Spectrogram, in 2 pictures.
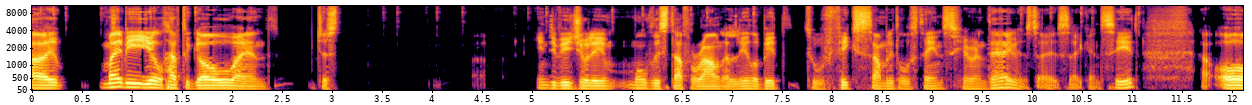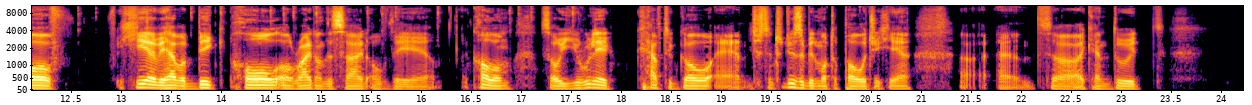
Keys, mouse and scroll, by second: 0.0 alt+right click, 0.3-0.8 alt+click, 3.4 ctrl+click, 4.9 alt+click, 5.7 right click, 6.6-7.2 alt+click, 7.9 alt+middle click, 9.0-10.0 right click, 10.0 alt+click, 10.5 alt+right click, 10.8 alt+click, 12.0-12.6 right click, 12.6-13.4 alt+click, 13.2 alt+middle click, 13.6 alt+click, 14.1 alt+middle click, 14.3 alt+right click, 14.6 alt+click, 15.1 alt+middle click, 15.4 alt+right click, 15.6-16.3 alt+click, 16.5 alt+middle click, 16.8 alt+right click, 17.0-17.6 alt+click, 18.0 alt+middle click.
